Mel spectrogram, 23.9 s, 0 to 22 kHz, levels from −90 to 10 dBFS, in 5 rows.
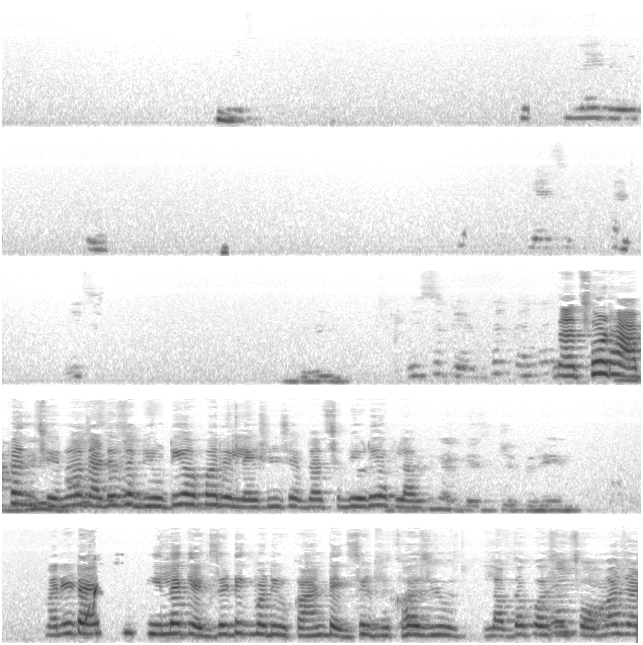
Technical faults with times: none

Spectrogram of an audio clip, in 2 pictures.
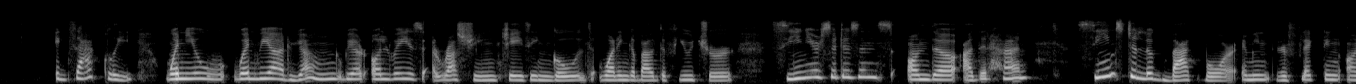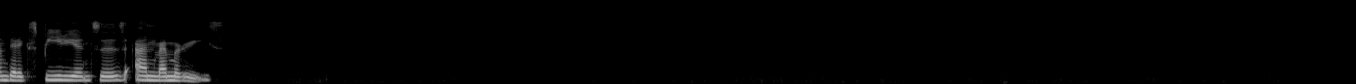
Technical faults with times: none

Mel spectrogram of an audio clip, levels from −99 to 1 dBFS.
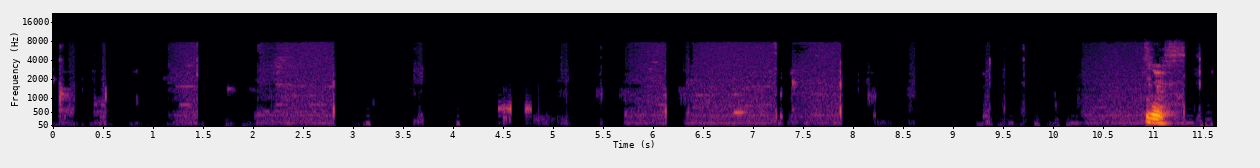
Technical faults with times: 0.03-6.33 background gated by the echo canceller
0.05-2.84 other side's voice leaking through
4.49-7.91 other side's voice leaking through
7.91-11.63 background gated by the echo canceller
10.95-11.50 other side's voice leaking through

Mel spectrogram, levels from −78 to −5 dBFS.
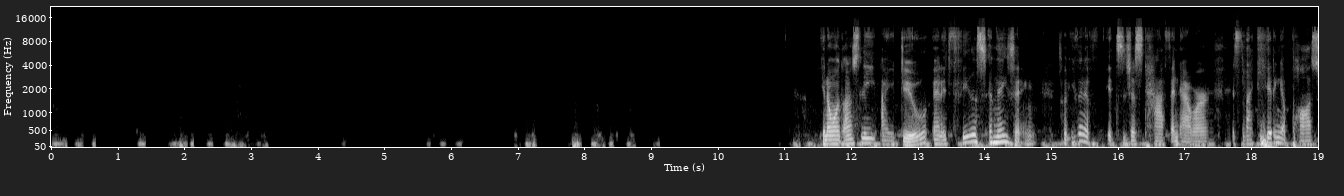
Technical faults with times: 17.31-17.94 repeated packet loss (robotic sound)

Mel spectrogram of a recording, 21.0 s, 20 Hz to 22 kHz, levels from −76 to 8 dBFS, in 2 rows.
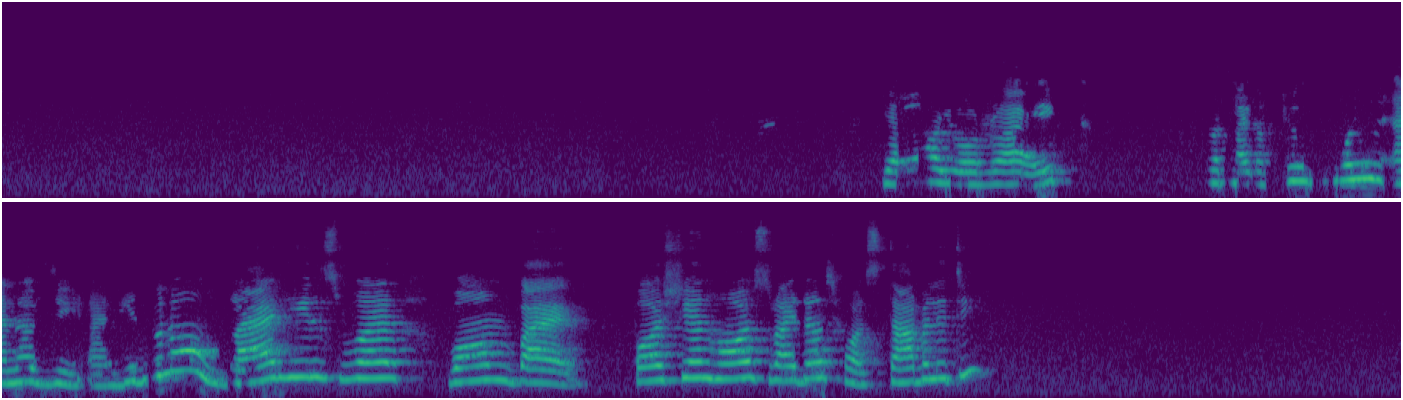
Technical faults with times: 6.60-7.23 speech suppressed in double talk
7.64-7.98 speech suppressed in double talk
9.01-11.68 speech suppressed in double talk
11.31-11.98 other side's voice leaking through
12.11-12.37 speech suppressed in double talk
16.47-16.72 speech suppressed in double talk

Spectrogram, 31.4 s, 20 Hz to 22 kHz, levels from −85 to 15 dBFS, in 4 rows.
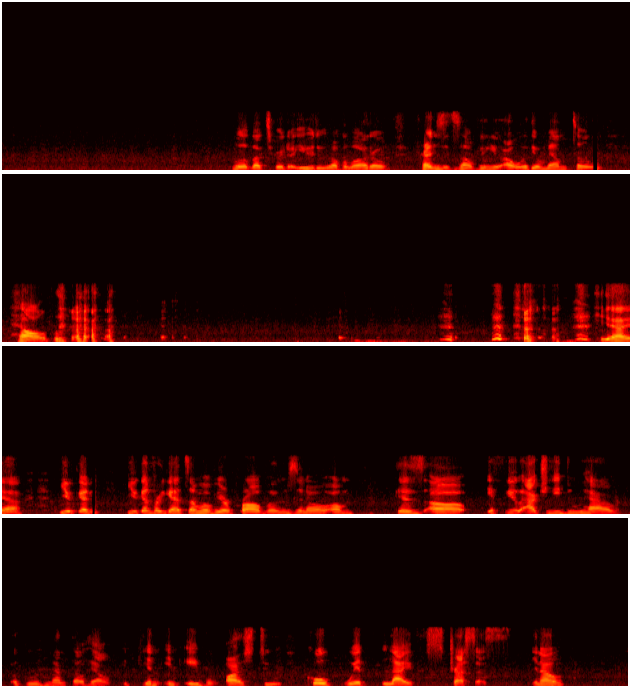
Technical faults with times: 7.38-7.45 packet loss on an ADPCM call
16.82-16.88 packet loss on an ADPCM call

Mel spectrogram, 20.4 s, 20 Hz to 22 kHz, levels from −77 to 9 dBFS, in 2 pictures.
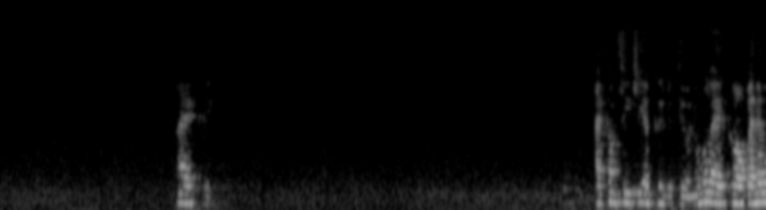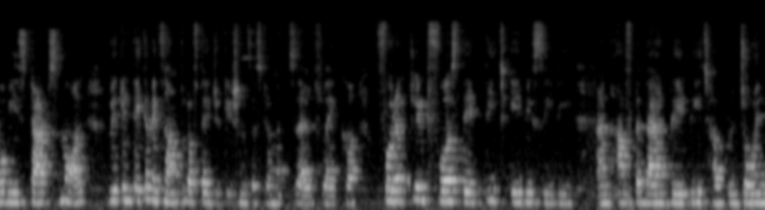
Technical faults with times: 0.00-2.33 comfort noise in place of the background
3.05-7.91 comfort noise in place of the background
18.01-18.13 comfort noise in place of the background

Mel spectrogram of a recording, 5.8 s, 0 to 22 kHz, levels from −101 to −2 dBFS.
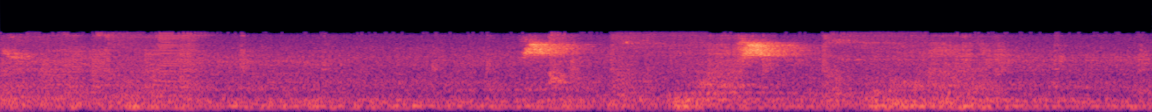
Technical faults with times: none

